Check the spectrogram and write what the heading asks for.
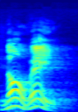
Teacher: So now is stressed and way is also stressed. Both syllables are stressed at the same time. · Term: spondee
